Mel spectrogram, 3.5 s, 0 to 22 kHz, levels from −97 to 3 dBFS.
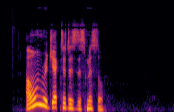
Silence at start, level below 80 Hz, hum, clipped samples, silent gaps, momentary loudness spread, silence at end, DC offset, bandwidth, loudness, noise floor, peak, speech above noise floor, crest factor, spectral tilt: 0.5 s; -60 dBFS; none; under 0.1%; none; 14 LU; 1.45 s; under 0.1%; 7.8 kHz; -19 LUFS; -81 dBFS; -4 dBFS; 63 dB; 18 dB; -7 dB/octave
